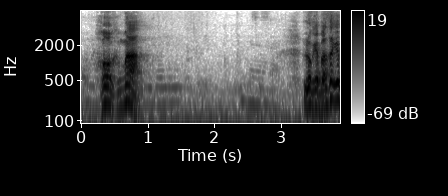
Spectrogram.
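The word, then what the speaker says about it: חכמה: Porque para decir sabiduría tiene que decir, no en hebreo, Jochma, no Jochma, no, Jochma, con acento en la última A. Jochma.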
